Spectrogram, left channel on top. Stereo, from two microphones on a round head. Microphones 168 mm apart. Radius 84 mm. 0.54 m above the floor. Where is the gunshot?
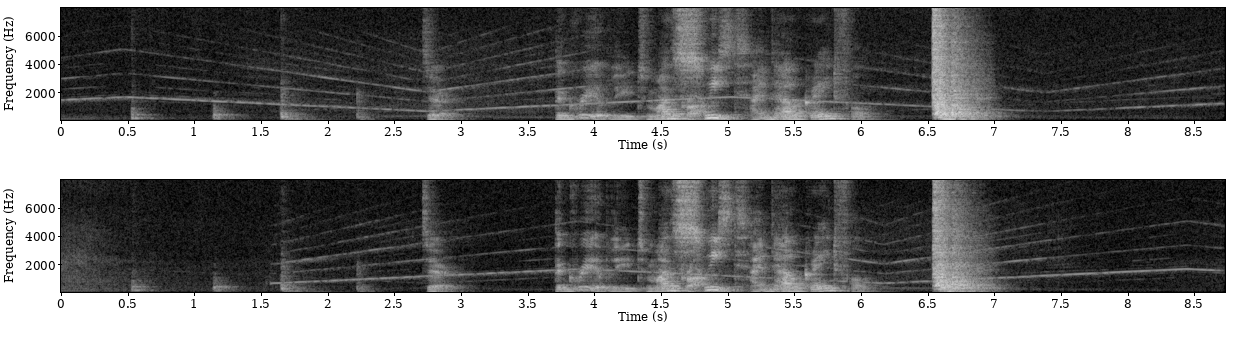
60° left (ahead or behind), 1.0 m.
